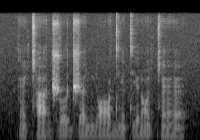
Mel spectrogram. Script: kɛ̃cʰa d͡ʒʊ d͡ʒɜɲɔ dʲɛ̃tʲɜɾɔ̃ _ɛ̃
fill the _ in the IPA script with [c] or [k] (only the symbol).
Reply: c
